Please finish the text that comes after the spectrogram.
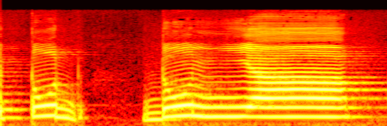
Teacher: تا کو دال سے ملائیں گے، تد دنیا۔ آگے دنیا میں کیا کیا ہم لوگوں نے؟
